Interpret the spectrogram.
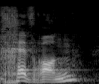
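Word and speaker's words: Chevron (חברון): Hebräisch ausgesprochen Chevron.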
